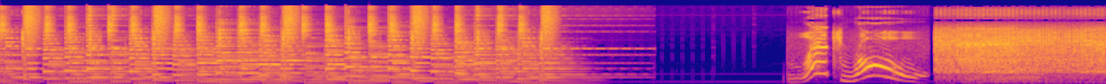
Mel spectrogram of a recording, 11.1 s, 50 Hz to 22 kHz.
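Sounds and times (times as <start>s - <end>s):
toy truck rushing sound effect: 9.4s - 11.0s.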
